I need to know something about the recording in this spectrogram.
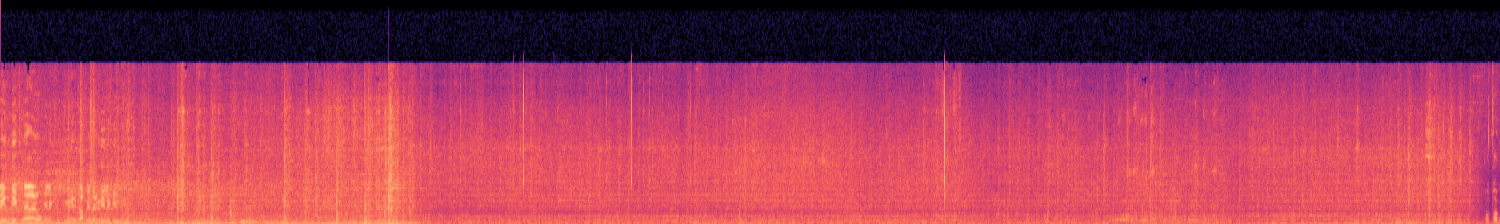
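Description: Passenger train running, the steady rumble of the coaches on the track heard from beside the coach. For the first eight seconds a louder low hum and some voices sit over it, cutting off abruptly; after that the running noise carries on more quietly and evenly.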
